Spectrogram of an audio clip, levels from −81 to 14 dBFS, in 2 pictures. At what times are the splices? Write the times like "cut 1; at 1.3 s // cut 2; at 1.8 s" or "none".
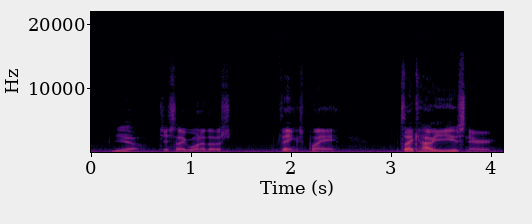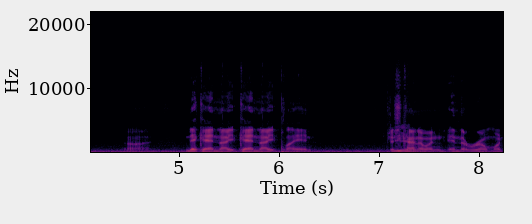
cut 1; at 3.7 s // cut 2; at 5.6 s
